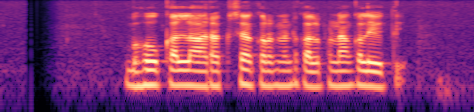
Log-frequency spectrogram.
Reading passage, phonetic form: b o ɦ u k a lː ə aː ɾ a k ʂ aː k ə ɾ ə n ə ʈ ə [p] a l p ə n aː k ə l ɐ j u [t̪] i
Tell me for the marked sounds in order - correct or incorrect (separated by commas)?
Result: incorrect, correct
